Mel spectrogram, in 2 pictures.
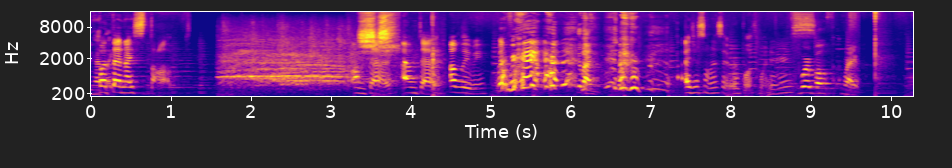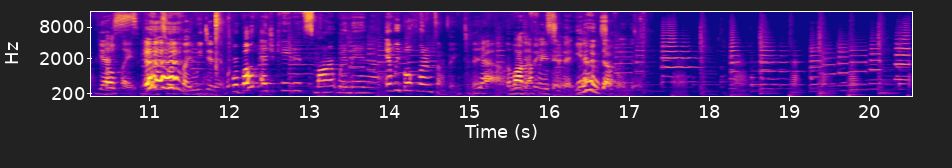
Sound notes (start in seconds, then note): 1.6 cheers and applause; 5.1 both laugh; 17.8 upbeat music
